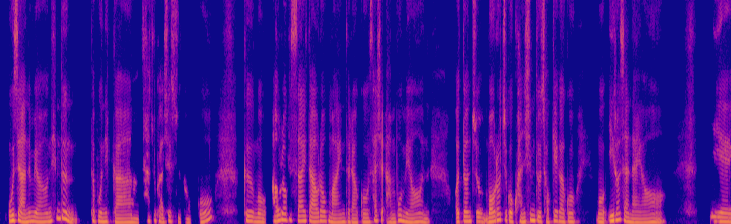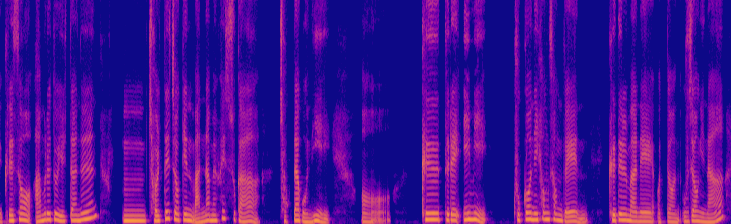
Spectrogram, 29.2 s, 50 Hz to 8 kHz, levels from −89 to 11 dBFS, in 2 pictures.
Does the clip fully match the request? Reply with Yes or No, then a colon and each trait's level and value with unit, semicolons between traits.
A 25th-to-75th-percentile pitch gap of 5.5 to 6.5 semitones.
No: average, 5.1 semitones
